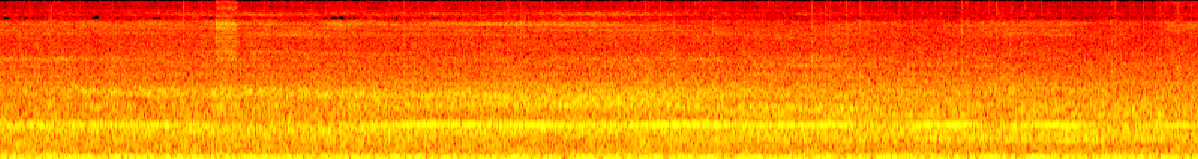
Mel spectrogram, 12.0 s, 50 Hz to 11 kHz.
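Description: Large-scale model diesel locomotives, two MTH RailKing SD70ACe units and a Bachmann Santa Fe unit, running a freight train along a garden railway, with a steady low rumble and a steady hum.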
